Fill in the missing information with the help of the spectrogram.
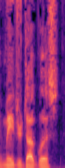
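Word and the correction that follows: Marjory Stoneman Douglas: School? Is that what it is? – I think it's Marjorie Stoneman Douglas School.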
